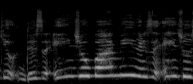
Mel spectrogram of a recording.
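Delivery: high, excited retold question; amazed questioning. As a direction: quiz a small child in acted astonishment. Retold excited questioning of young niece.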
